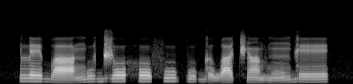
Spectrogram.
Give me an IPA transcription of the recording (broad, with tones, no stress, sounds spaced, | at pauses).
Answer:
l e˧ b aː˨ ŋ u˧ d͡ʒ o˧ h o˧ f u˦ p u˧ ɡ ə˨ w a˧ t͡ʃ ã˧ v ũ˨˦ ɡ e˦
